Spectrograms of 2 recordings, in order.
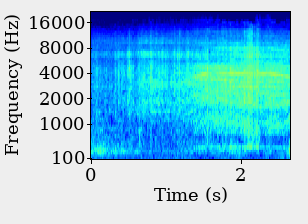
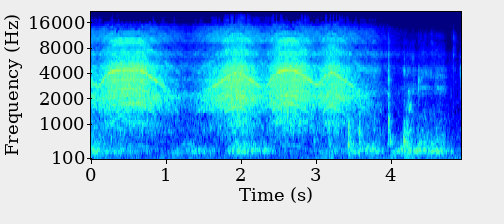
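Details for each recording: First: Strong 120II manicure/pedicure drill handpiece running with a high, rough whine and gritty rattle; bearings badly worn and clogged with dust, carbon brushes worn away, needs repair. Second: Strong 120II manicure handpiece after repair (new original brushes and bearings, dust removed): a clean, high-pitched whine sweeps up and down with speed, with no rattle or grinding.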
